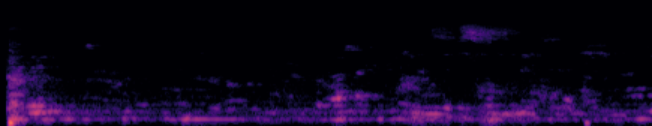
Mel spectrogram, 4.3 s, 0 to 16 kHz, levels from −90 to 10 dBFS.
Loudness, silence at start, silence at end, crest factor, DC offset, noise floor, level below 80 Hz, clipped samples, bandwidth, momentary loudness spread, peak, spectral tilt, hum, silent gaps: -49 LUFS; 0.05 s; 0 s; 26 dB; under 0.1%; -65 dBFS; -58 dBFS; under 0.1%; 7.4 kHz; 17 LU; -18 dBFS; -8.5 dB/octave; none; none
